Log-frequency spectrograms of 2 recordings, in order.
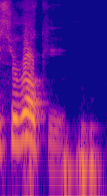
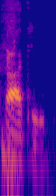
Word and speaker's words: Sasaki: Roki Soroki, if I say his name right. I saw Sasaki pitch live. Sasaki.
